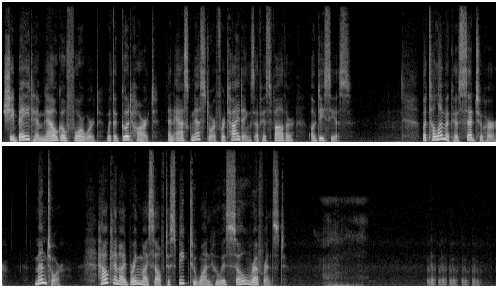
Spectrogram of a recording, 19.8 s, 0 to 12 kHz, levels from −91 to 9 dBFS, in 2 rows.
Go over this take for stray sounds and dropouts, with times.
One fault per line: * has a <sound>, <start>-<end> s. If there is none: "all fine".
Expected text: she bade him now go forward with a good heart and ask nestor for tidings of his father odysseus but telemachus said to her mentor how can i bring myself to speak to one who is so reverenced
* has a breath, 16.1-17.4 s
* has a laugh, 18.4-19.5 s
